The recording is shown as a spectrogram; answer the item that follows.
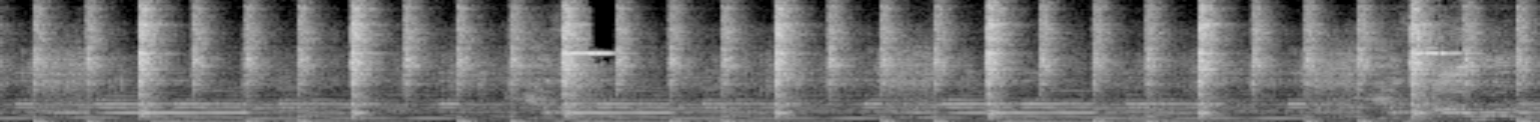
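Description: Hip-hop beat playing back from an Akai MPC: a slowed, chopped sample with held organ-like chords that change about every second, over a steady drum pattern.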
